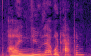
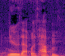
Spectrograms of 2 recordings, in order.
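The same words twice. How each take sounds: First: High, loud grumpy echo; Dougal's voice. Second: Said in the usual way. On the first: A narrator's reading. Dougal echoes Florence's remark, high, loud and grumpy. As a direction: echo her crossly, much higher and louder. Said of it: "said Dougal". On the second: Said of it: "said Florence".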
